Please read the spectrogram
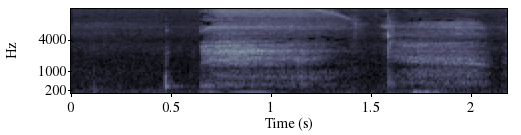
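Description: A person's breathing close to the phone's microphone: a small click, then two noisy breaths, the first about 0.8 s long and a shorter one near the end.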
